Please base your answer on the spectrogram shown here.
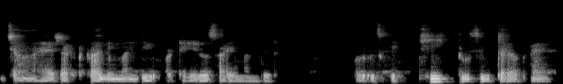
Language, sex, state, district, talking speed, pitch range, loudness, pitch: Hindi, male, Bihar, Saharsa, 160 wpm, 85-90 Hz, -22 LUFS, 85 Hz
